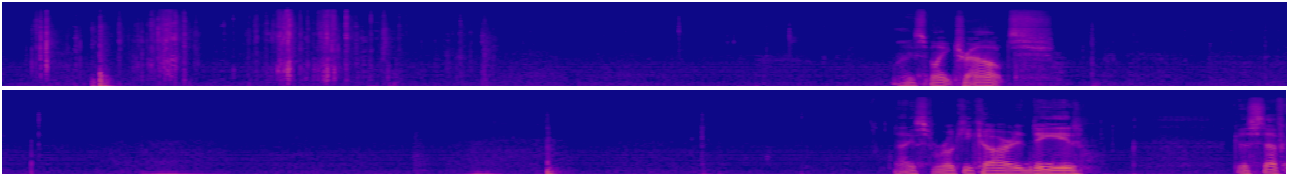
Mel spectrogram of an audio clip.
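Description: Trading cards rustle and slide against each other in hands.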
